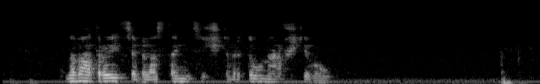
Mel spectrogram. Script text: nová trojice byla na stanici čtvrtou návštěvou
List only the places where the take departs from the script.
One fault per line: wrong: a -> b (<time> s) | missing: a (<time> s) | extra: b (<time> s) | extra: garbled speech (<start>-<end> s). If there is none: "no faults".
missing: na (1.6 s)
